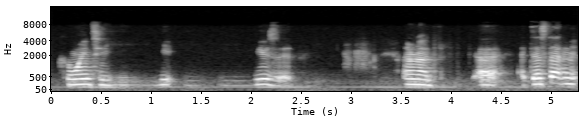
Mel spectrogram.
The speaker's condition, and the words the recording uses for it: Stuttering. So it's not like, oh, here's my stuttering, and I'm at the mercy of this thing.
